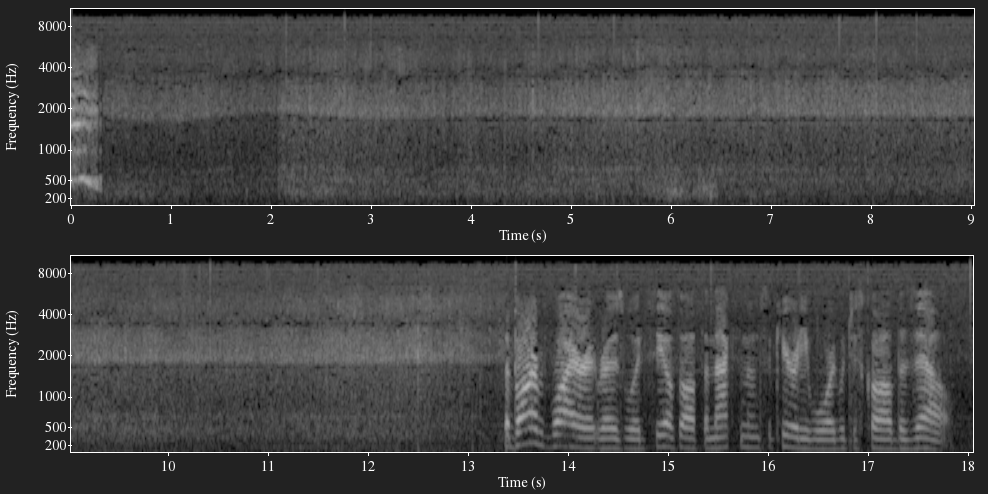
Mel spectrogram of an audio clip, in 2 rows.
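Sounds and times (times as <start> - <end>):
background hiss and hum: 0.0 - 18.0
faint high whine: 0.0 - 18.0.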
